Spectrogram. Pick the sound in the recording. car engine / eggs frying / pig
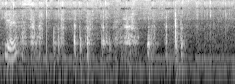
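eggs frying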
